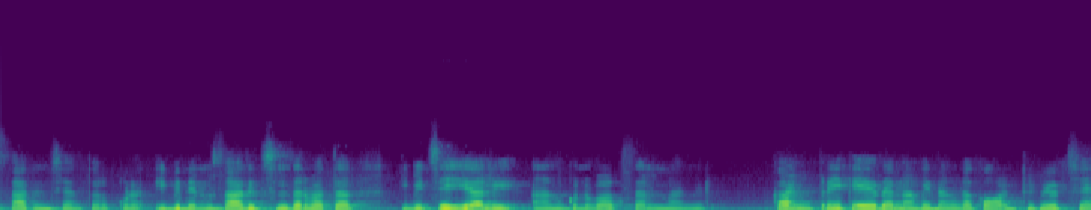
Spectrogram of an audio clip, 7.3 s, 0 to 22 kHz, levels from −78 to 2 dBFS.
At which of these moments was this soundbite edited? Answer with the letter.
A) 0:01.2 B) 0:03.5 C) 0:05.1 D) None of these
C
